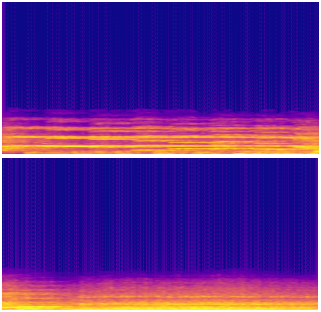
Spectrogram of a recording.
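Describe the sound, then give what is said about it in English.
A car drives off: a steady, tonal engine hum for a few seconds, then a broader, rougher rumble as it pulls away, with no one speaking. “I'll drive down this road, Mrs. Collins, and we'll turn left and hit the highway.”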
